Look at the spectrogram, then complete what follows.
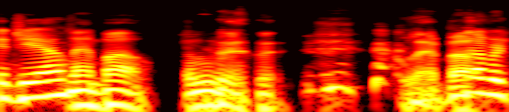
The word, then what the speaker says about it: Lambeau: Lambeau.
